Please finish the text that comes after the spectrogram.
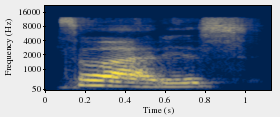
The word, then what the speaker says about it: Soares: Did I pronounce the last name right? Soares, is that right? Soares.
